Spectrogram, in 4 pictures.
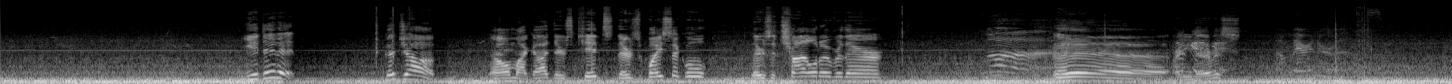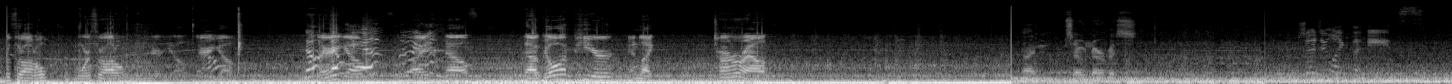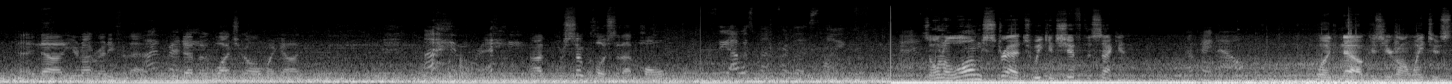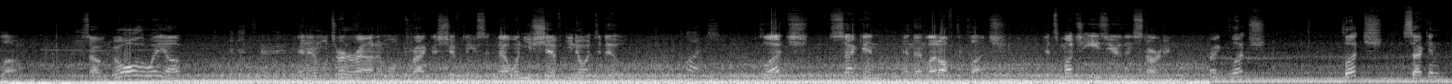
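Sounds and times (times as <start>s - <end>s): engine droning inside car: 0.0s - 58.0s.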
